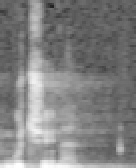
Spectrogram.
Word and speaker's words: buccine: si pronuncia così, buccine, conosciute come gomuca, e suonarono flauti e strumenti a corda.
